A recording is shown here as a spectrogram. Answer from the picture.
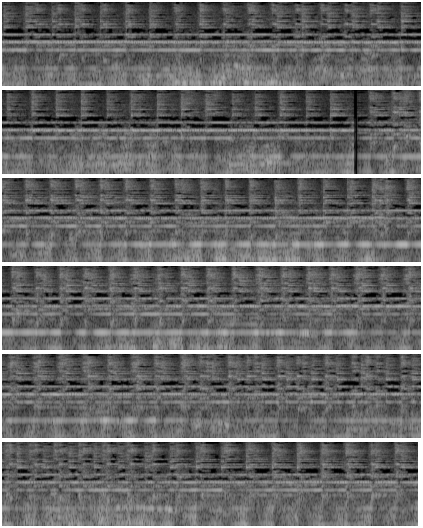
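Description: Metal temple bells rung rapidly and without pause for the aarti, a steady run of quick, even clangs over sustained ringing tones.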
